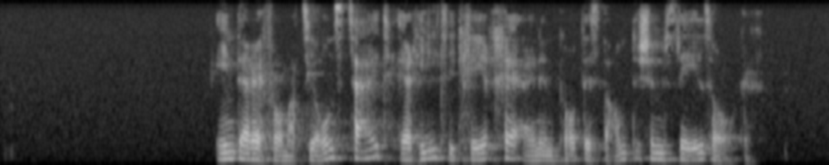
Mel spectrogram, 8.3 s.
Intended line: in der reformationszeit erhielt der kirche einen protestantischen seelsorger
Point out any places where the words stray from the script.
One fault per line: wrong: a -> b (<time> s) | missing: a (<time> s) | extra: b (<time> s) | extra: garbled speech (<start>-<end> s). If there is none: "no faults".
wrong: der -> die (4.5 s)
